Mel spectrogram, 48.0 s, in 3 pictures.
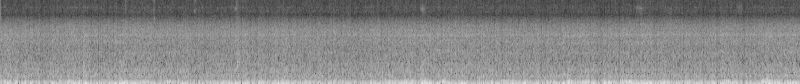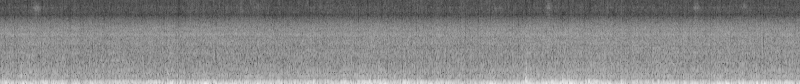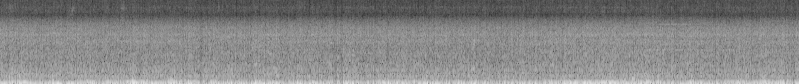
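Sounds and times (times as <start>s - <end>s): train wheels rumbling: 0.0s - 47.9s.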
